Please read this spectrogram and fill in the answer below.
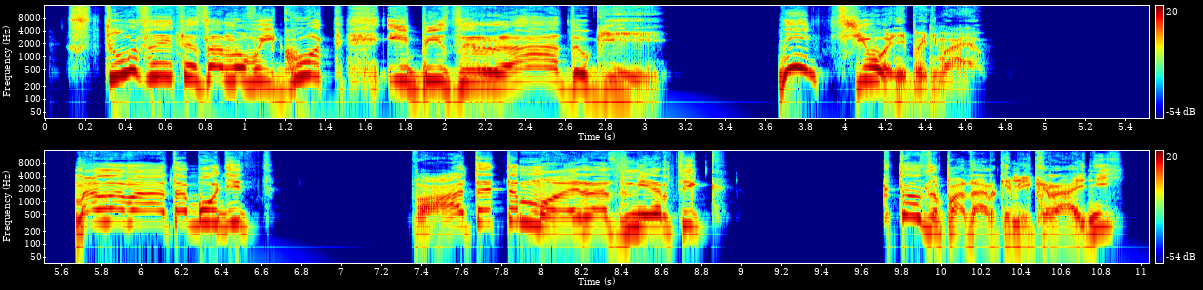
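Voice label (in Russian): Muzhik Padal proshlogodnii sneg, man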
